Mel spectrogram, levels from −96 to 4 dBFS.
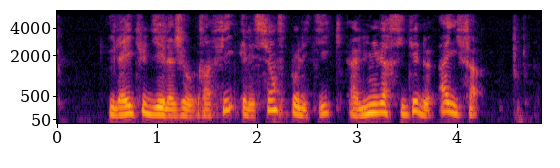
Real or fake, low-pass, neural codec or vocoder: fake; 5.4 kHz; vocoder, 44.1 kHz, 128 mel bands, Pupu-Vocoder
